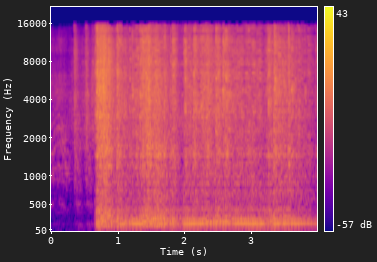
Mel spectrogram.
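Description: A car engine: a few clicks, then the engine catches about two-thirds of a second in and runs loudly on a steady low note, cutting off abruptly at the end.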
